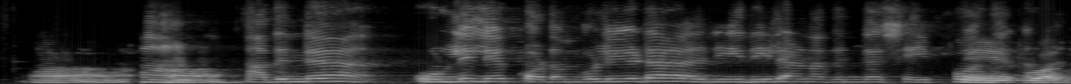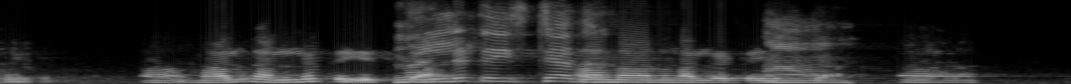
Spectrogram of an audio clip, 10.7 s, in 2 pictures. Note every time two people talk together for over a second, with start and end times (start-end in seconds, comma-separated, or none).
none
